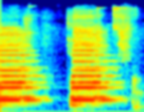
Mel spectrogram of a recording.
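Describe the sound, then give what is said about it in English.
An old Explorer beeps loudly after its key fob is sat on, sounding brassy, horn-like blasts in a steady repeating pattern: two long honks with short gaps, then a third starting. No one speaks. “I sat on my keys and the old Explorer just started beeping like crazy.”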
